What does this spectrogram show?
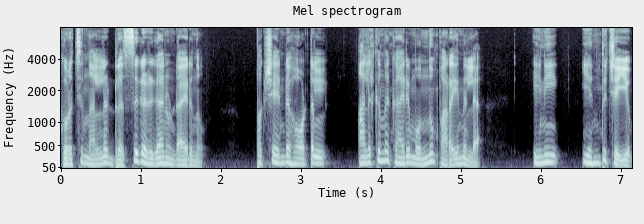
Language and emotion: Malayalam, sad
